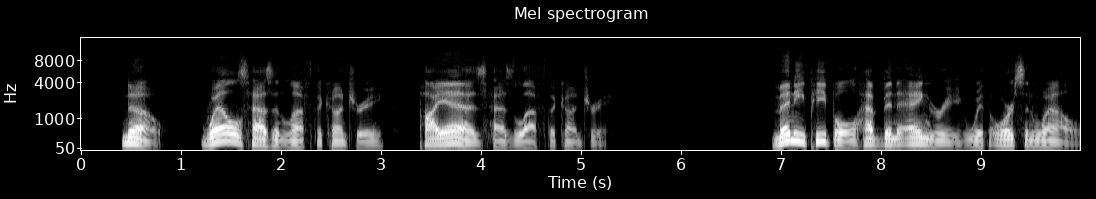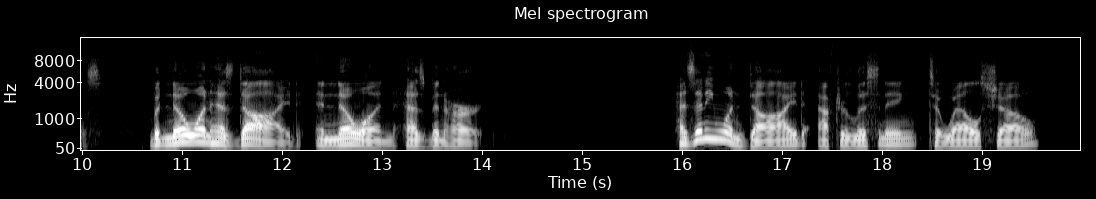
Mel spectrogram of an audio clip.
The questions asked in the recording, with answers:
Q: Has anyone died after listening to Welles' show?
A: No, no one has died and no one has been hurt.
